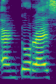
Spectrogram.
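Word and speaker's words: entourage: अब इसकी प्रोनाउंसिएशन जो है एंटोरैश है यहाँ पर।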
